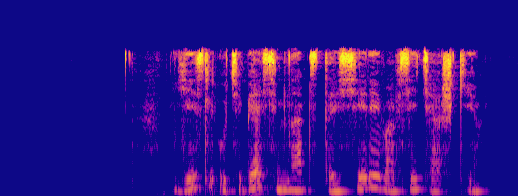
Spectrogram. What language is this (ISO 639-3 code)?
rus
